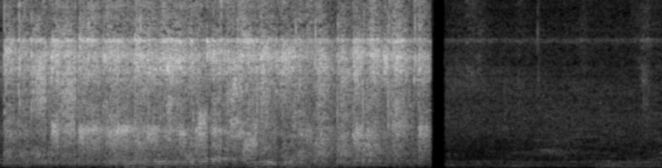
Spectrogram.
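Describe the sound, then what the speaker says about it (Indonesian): Classroom applause for a student, a loud continuous clatter of many hands with chatter mixed in, breaking off abruptly and giving way to quieter room noise and voices. "Tepuk tangan untuk Zak."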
